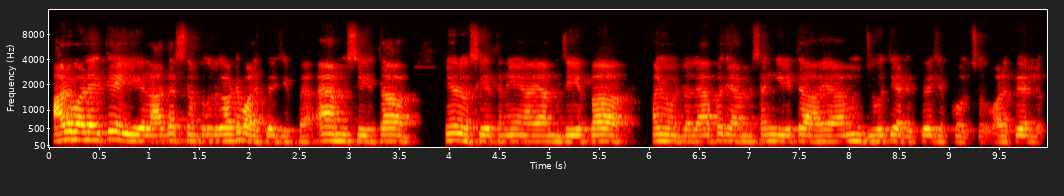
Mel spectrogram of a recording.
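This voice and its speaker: A middle-aged man who speaks Telugu as his first language teaches English grammar. He reads English examples slowly, then explains them quickly. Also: on the high side, flat delivery. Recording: echoey room.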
